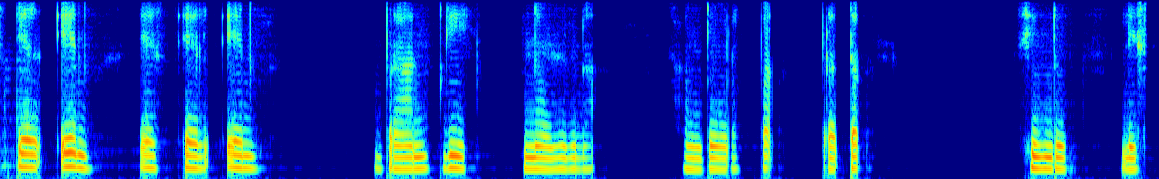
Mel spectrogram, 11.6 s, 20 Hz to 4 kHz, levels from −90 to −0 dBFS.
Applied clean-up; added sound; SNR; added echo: neural separator model SepFormer WHAMR!.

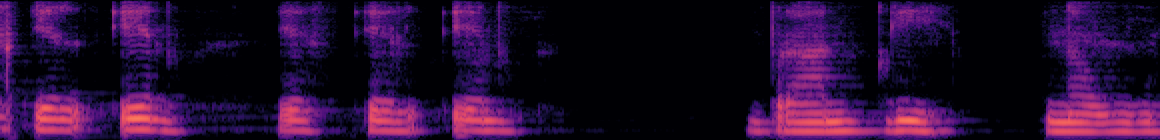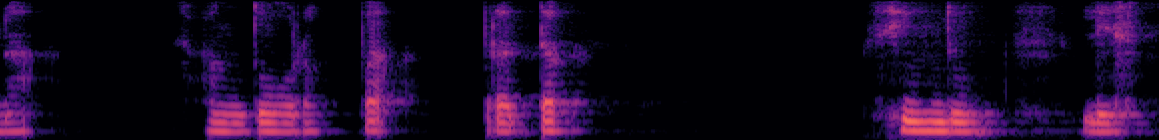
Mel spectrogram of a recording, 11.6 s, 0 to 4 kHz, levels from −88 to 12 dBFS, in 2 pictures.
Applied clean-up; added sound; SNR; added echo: neural mask model DeepFilterNet 3.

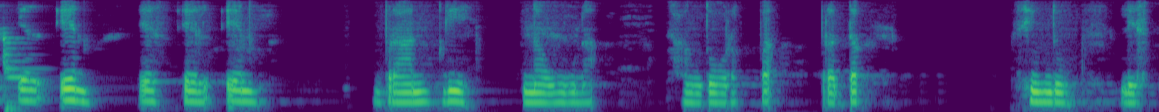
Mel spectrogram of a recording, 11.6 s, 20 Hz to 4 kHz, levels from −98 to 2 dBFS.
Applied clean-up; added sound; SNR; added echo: classical method WPE with log-MMSE.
